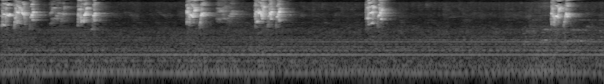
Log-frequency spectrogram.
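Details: Caged lovebird, recently recovered from a snot illness, tested to see if it still calls readily. It gives six short bursts of very high, shrill, scratchy chirps at irregular gaps of one to three seconds over a steady low electrical hum.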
